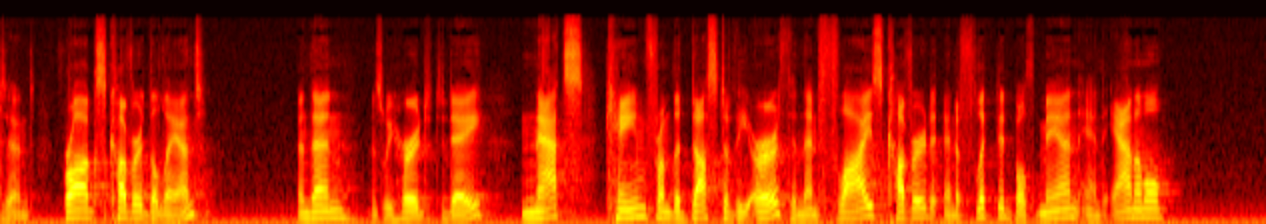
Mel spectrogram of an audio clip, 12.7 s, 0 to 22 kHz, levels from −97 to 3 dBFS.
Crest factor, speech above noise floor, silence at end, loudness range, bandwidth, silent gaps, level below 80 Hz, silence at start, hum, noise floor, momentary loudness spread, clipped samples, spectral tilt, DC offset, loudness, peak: 20 dB; 22 dB; 0 s; 3 LU; 16 kHz; none; -48 dBFS; 0 s; 60 Hz at -50 dBFS; -47 dBFS; 11 LU; under 0.1%; -5 dB/octave; under 0.1%; -26 LUFS; -6 dBFS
